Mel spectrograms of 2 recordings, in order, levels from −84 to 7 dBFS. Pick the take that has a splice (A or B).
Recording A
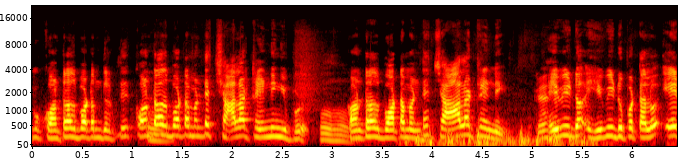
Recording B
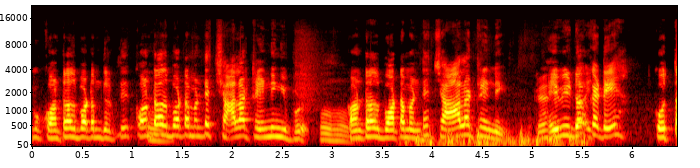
B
